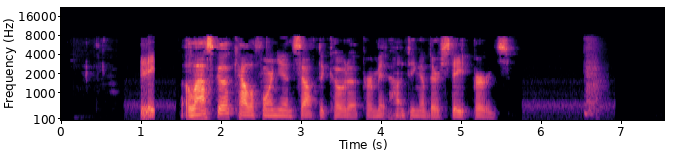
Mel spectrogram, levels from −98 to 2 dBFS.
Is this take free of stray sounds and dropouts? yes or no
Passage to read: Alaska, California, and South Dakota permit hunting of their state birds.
no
